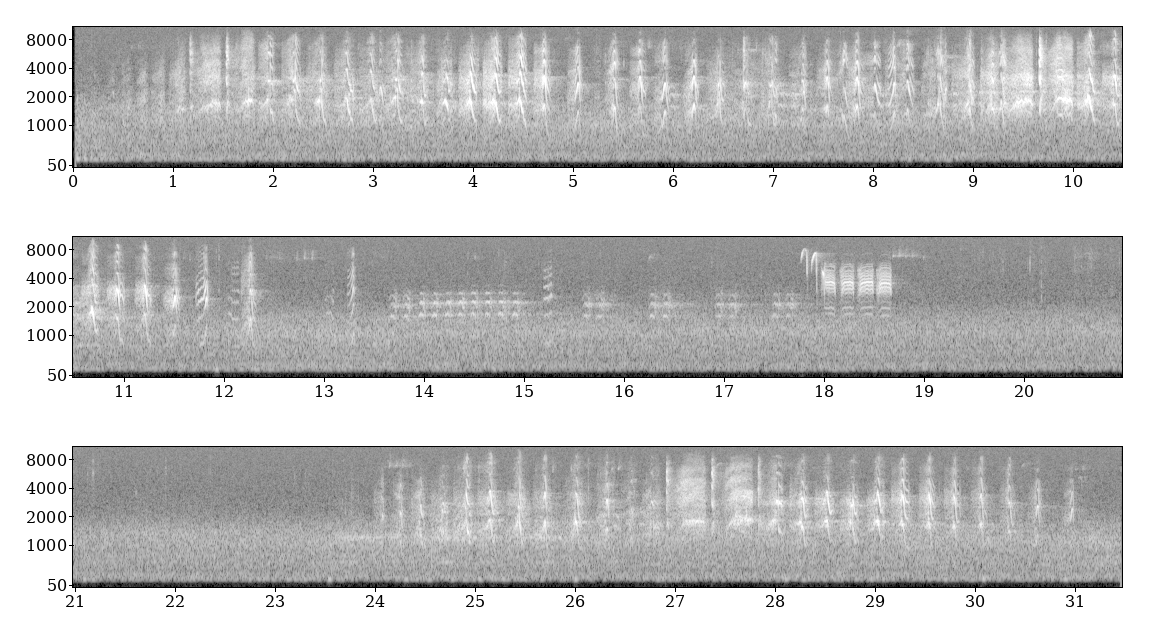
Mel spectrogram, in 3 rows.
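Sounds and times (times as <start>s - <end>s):
Yellow-bellied Sapsucker Sphyrapicus varius: 0.4s - 12.4s, 24.0s - 31.1s.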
